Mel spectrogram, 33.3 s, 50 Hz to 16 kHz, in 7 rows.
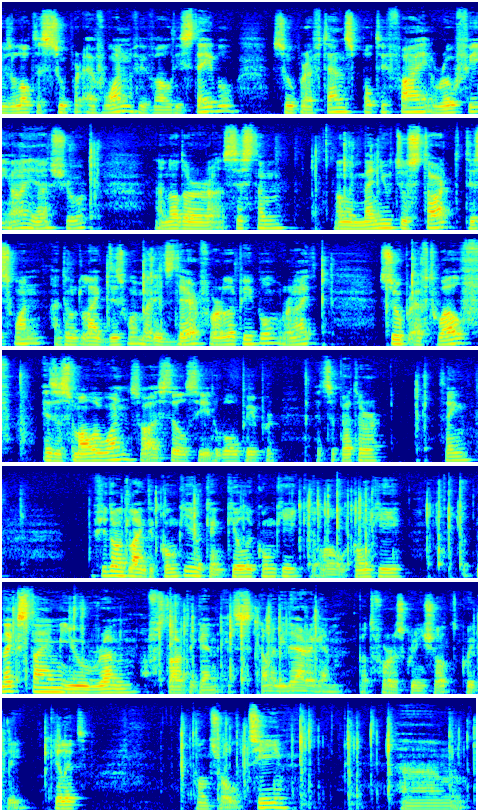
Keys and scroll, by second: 8.2 super+F11, 9.5 Escape, 10.9 super+F11, 12.9 Escape, 13.6 super+F12, 18.4 Escape, 20.6 ctrl+alt+t, 21.8-27.0 typing, 29.0 shift+super+q, 30.7 ctrl+alt+t, 31.5 super+space, 32.0 super+space.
